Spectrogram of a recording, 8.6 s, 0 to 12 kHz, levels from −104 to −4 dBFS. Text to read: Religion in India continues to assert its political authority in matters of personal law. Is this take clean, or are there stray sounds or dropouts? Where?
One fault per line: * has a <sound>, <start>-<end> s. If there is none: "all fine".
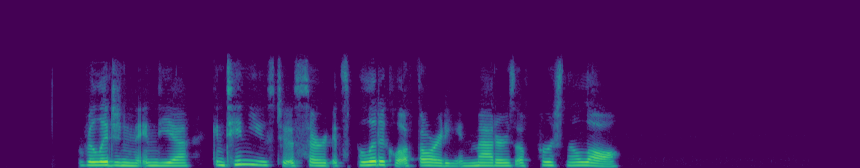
all fine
